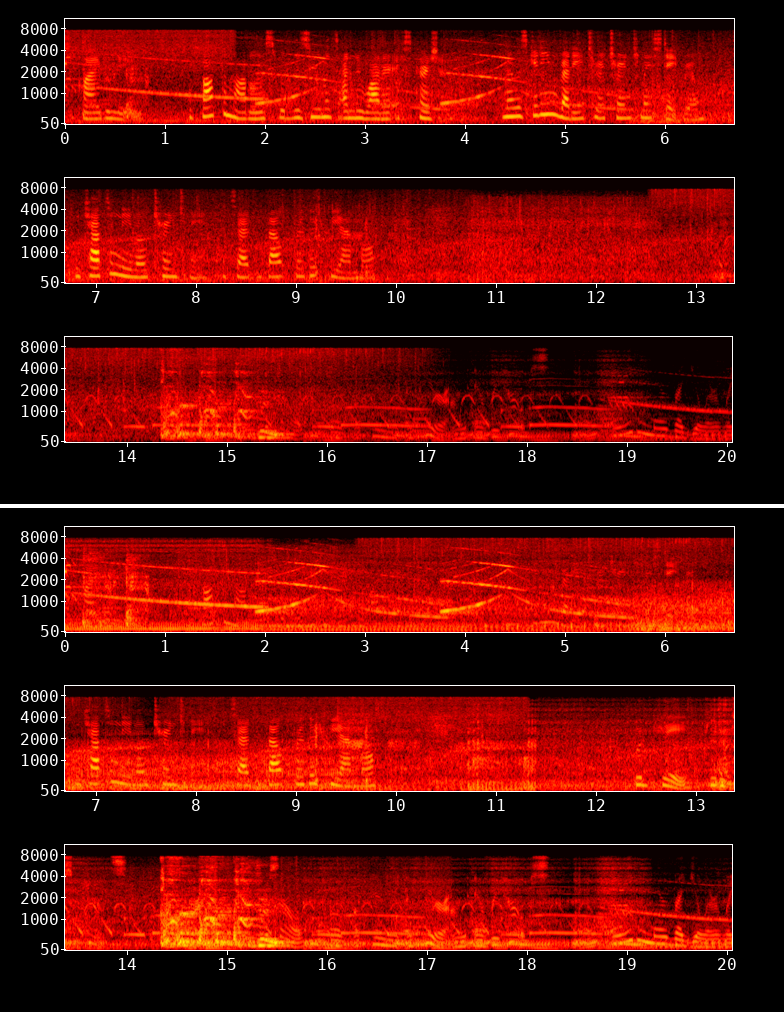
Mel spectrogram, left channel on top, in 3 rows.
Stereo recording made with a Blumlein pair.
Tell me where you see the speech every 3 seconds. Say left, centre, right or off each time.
left, left, centre, right, right, right, right.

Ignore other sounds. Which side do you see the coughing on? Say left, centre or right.
right.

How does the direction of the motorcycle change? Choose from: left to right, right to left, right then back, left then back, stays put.
stays put.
